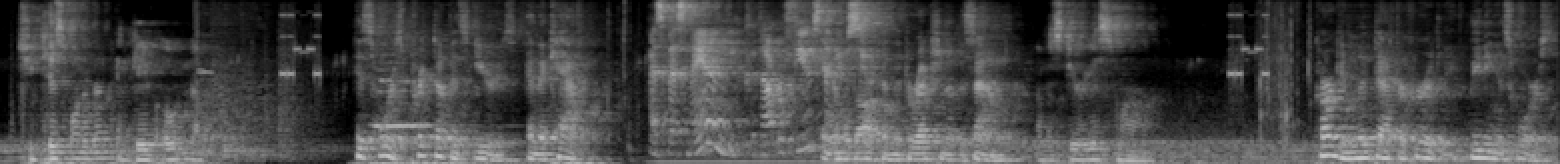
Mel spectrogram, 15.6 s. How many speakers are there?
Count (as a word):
three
